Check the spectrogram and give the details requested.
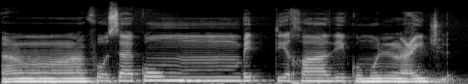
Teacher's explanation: آپ نے ناک میں آواز لے جائیں گے اور دونوں ہونٹوں کو ملائیں گے، اسی وجہ سے کہتے ہیں اس کو اخفاء شفوی، یعنی اپنے ہونٹوں کے ساتھ اس کا آپ نے تلفظ کرنا ہے۔ · یہ اخفاء شفوی اس وقت جاری ہوتا ہے کہ جب میم ساکن کے بعد حرف با ہوگا، ٹھیک ہے، صرف حرف با ہوگا جب میم ساکن کے بعد، تو اس وقت ایسا کیا جائے گا کہ میم کے اوپر اخفاء کیا جائے گا، یعنی میم کی آواز کو ناک میں چھپا کر تھوڑا لمبا ادا کیا جائے گا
